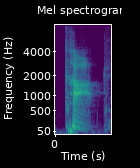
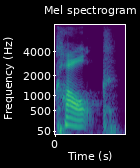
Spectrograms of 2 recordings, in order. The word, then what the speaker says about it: caulk: If you Google how to pronounce that word, it's actually cock. It's not caulk.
